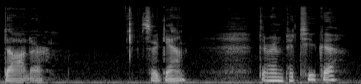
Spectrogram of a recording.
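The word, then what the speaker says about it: Paducah: so again they're in petuka paduka kentucky sometimes i put an extra syllable in there i have no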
